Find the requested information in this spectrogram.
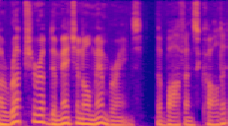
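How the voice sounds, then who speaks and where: A man's fairly low, somewhat breathy voice in a dramatic tone, with ordinary pitch variation, a moderate pace and a quiet background. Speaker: audiobook narrator. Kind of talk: audiobook narration of dark fantasy, scripted and read aloud. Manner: dramatic, building suspense with measured pacing.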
